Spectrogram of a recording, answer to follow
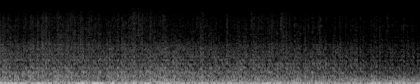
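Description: A steady, deep rumbling drone from the documentary's sound design, laid under the CGI flight past the Moon.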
